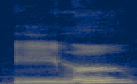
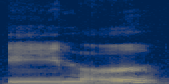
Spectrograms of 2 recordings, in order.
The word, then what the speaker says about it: Eimear: most commonly asked question my name is pronounced Emmer so that's my first name so Emer my surname which nobody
